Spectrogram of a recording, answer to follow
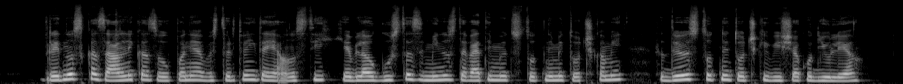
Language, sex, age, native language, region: Slovenian, female, 18-29, Slovenian, Pomurje region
